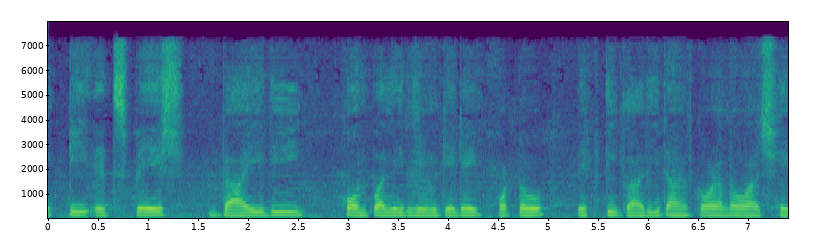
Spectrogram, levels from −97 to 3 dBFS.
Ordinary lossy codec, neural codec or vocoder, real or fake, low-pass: AAC, 48 kbps; codec, 16 kHz, 1.1 kbps, Voila-Tokenizer; fake; 7.2 kHz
